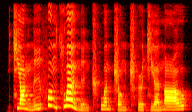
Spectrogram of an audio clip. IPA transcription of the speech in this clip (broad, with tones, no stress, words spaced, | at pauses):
t͡ɕjɑ˥˩ŋ n̪i˧˥fɤ˥˧ŋt͡swa˥˩ɪ̯ n̪ḭ˨˩nʈ͡ʂʰwə˥˩n ʈ͡ʂɤ˧˥ŋʈ͡ʂʰɻ̩˧˥t͡ɕjɛ˧˥ n̪ɑ˧˥ʊ̯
